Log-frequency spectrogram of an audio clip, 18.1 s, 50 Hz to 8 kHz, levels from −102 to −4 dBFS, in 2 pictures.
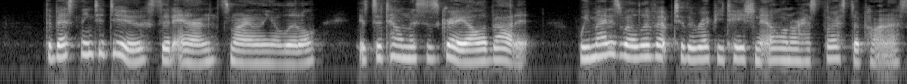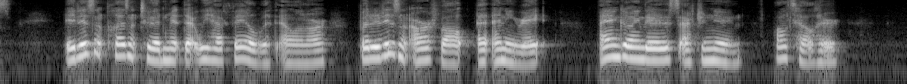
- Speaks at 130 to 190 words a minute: No, average, 200 wpm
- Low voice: No, high, 220 Hz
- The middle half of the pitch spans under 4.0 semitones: No, average, 4.6 semitones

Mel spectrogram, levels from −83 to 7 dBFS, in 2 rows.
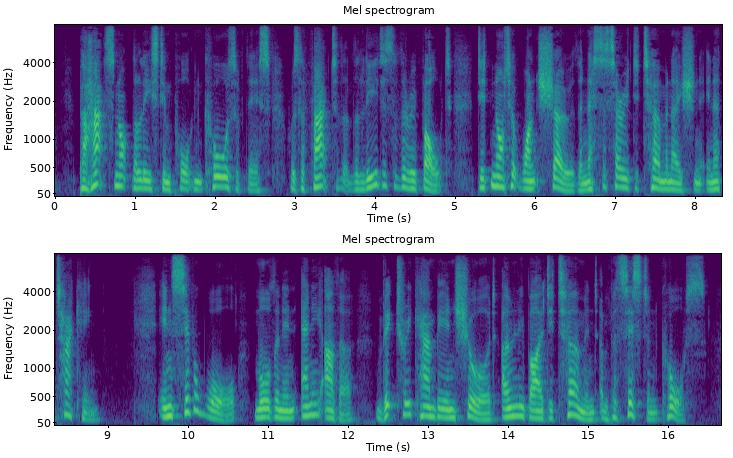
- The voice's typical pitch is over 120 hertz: Yes, medium, 140 Hz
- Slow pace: No, average, 165 wpm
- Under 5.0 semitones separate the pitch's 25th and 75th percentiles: No, average, 5.3 semitones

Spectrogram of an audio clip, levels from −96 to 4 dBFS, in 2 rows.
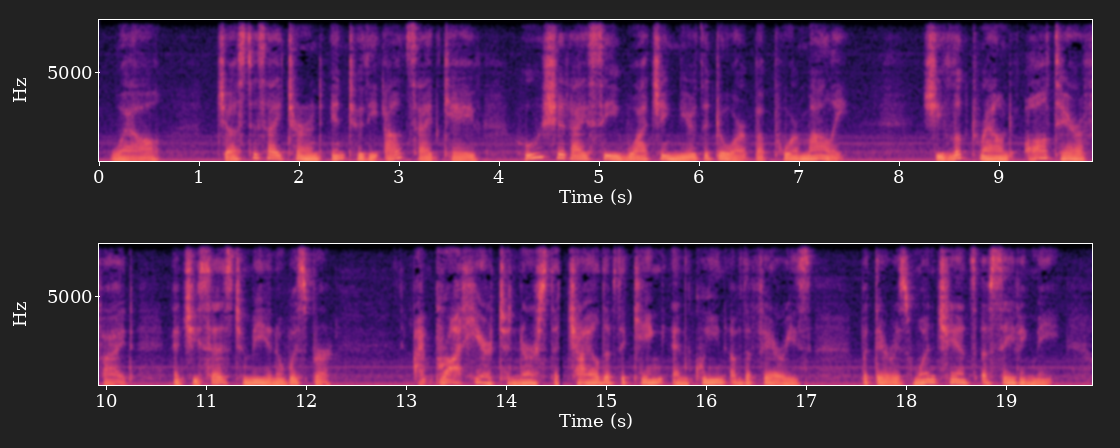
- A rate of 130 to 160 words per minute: No, average, 170 wpm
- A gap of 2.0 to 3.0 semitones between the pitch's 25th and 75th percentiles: Yes, average, 2.7 semitones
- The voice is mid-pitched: Yes, medium, 150 Hz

